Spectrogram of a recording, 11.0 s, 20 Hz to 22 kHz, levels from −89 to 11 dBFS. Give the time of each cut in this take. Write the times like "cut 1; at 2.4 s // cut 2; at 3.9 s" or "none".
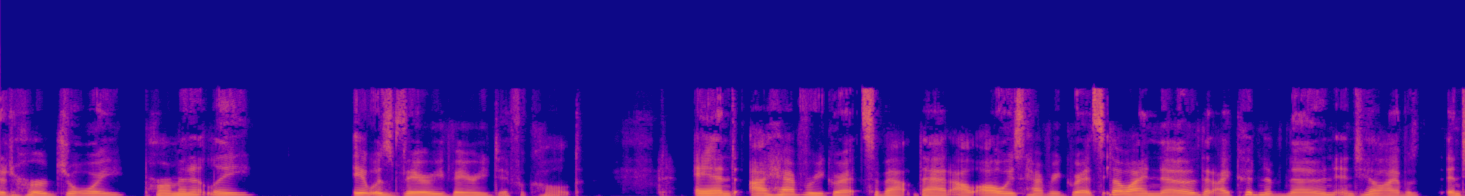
cut 1; at 8.3 s

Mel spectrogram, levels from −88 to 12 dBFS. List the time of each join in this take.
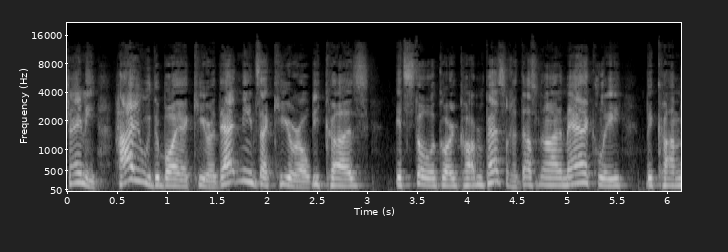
cut 1; at 2.4 s // cut 2; at 4.4 s

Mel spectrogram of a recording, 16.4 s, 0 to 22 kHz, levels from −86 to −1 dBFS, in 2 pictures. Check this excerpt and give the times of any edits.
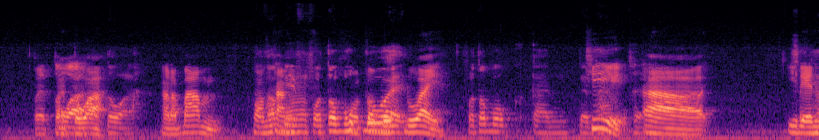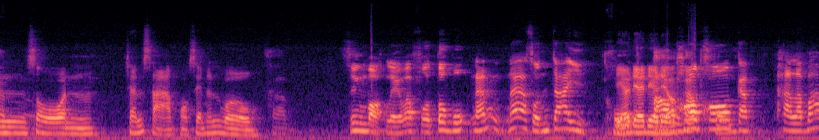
none

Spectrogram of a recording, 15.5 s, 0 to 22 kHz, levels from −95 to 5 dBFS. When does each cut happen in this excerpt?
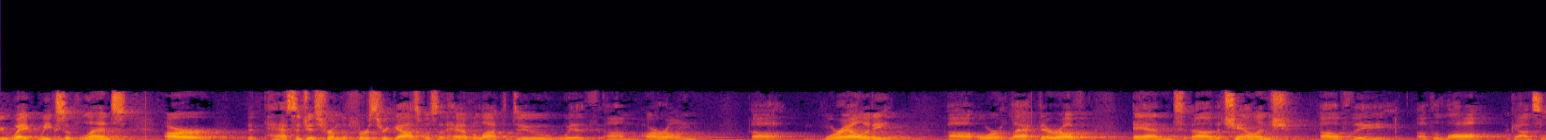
none

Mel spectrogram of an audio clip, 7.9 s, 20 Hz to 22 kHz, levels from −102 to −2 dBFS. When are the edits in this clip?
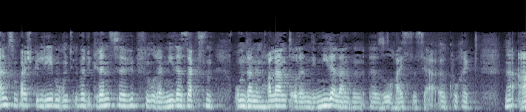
none

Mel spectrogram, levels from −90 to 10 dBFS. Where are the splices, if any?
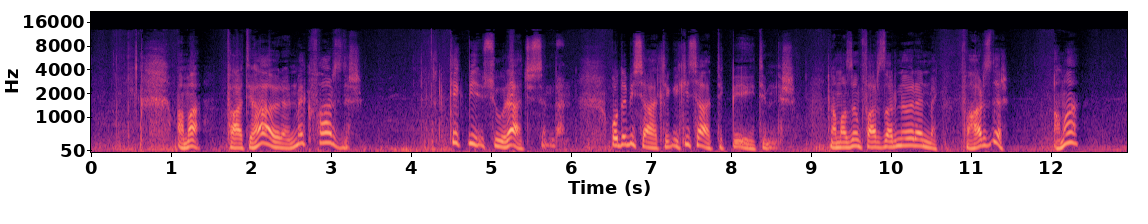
cut 1; at 1.0 s

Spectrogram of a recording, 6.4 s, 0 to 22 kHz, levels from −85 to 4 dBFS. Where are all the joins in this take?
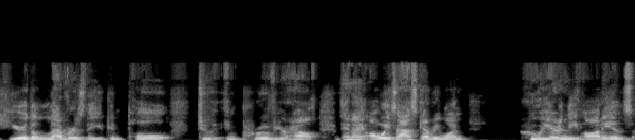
cut 1; at 3.3 s

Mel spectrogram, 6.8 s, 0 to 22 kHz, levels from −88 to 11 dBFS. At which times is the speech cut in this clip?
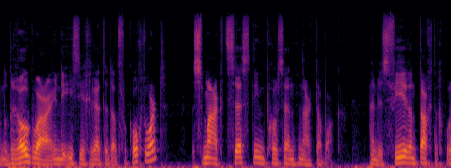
none

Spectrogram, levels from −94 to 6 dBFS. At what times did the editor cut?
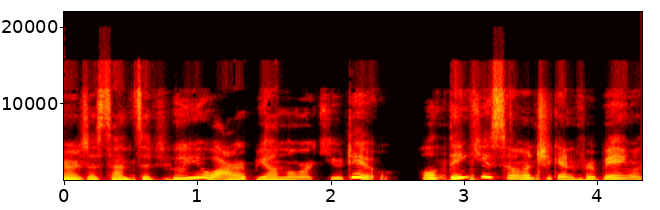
cut 1; at 2.5 s

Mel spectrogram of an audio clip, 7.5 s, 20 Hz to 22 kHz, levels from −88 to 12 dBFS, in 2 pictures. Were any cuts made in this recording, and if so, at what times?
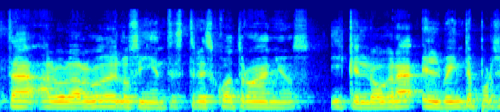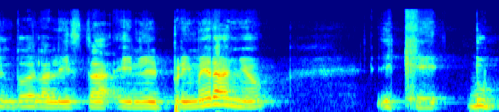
none

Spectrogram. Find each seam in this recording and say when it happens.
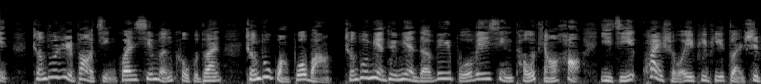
cut 1; at 2.4 s

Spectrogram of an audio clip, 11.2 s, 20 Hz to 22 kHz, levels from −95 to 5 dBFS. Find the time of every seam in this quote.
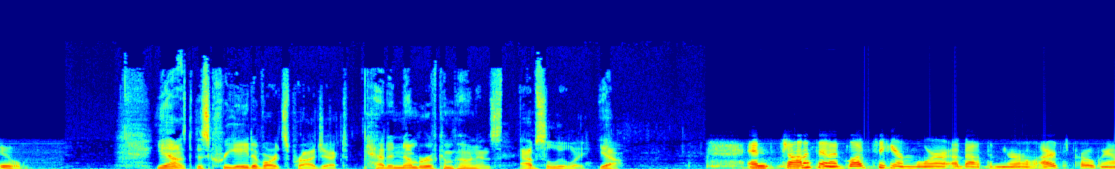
cut 1; at 1.9 s // cut 2; at 5.0 s

